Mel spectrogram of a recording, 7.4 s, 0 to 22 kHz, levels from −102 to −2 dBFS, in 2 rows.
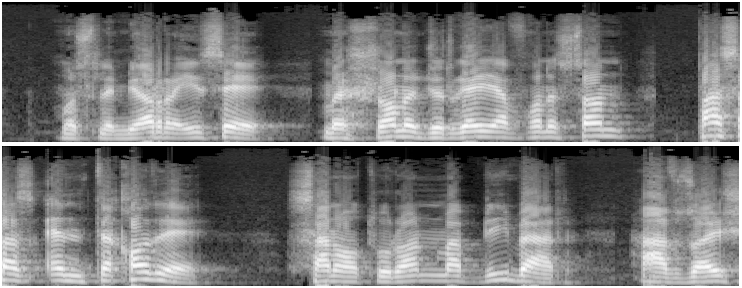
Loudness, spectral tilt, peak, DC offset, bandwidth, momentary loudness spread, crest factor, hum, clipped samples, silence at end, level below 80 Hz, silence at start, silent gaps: -12 LUFS; -4 dB/octave; 0 dBFS; 0.3%; 17 kHz; 9 LU; 12 dB; none; 0.4%; 0 s; -46 dBFS; 0.3 s; none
